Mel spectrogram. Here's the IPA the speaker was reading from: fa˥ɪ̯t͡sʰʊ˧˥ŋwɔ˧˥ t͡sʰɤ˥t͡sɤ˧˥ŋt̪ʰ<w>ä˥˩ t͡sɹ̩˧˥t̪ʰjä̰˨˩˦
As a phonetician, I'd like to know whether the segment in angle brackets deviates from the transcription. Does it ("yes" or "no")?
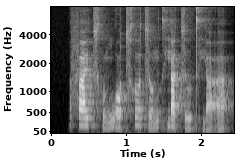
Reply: yes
